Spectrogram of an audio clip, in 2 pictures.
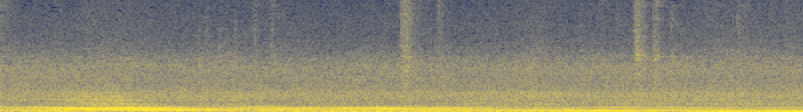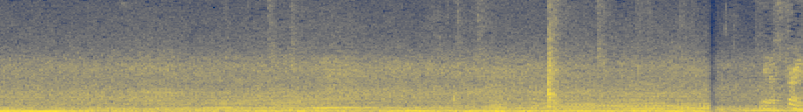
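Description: A steady low droning hum of several held tones that shift in pitch now and then, with a few sharp clicks and knocks as the steel pole and crank of a large cantilever patio umbrella are handled.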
